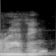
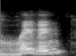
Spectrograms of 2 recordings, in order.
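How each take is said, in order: First: "RAH-ving" for Raving, a as in father; alternative pronunciation. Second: "RAY-ving" for Raving, rhyming with saving; first pronunciation. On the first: Streamer offering other reading of figure's name, alternative pronunciation. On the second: Streamer offering one reading of figure's name, first pronunciation. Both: Shown as a demonstration. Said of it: "depending on how you go".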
